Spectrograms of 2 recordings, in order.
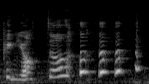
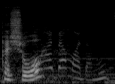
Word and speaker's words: Peugeot: It's spelled like, almost like Pigotto. So I just think Pigotto whenever I read it, and it's Peugeot, but it's like supposed to be pronounced Peugeot.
